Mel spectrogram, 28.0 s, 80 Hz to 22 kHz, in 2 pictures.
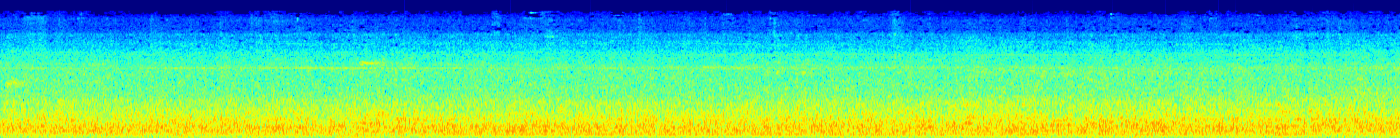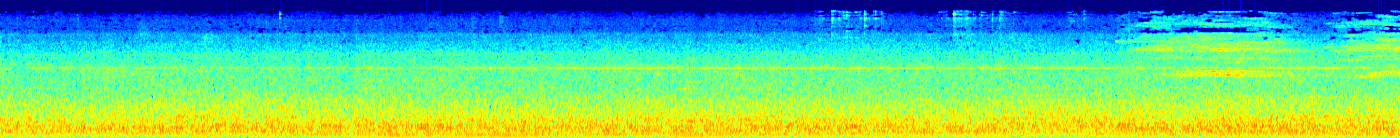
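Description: E6-series Shinkansen train creeping along the platform track toward a waiting E5 for coupling. Its wheels and running gear rumble steadily under a constant hum and a faint high tone. Brief high wheel squeals come near the end as it slows.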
